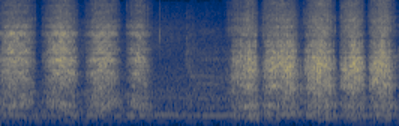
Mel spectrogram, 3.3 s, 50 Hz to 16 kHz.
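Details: Anet/Creality-style 3D printer bed linear rail: harsh rasping in quick strokes, about three a second, as the carriage is slid; it felt like bad bearings, and the owner suspects pitting or corrosion on the rail.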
